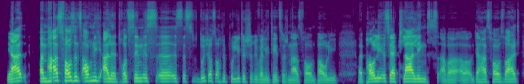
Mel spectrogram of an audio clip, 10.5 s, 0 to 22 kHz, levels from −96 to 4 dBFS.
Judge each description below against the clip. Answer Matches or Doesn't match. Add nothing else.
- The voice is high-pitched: Doesn't match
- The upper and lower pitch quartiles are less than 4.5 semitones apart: Doesn't match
